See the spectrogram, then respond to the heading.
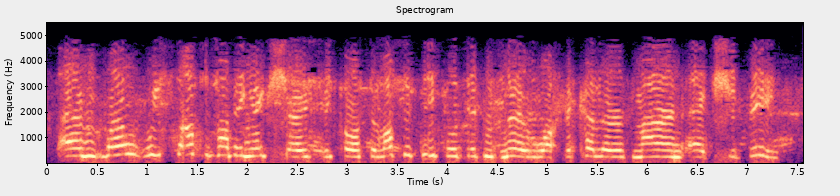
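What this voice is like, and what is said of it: Charming accent. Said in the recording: “a really charming accent”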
